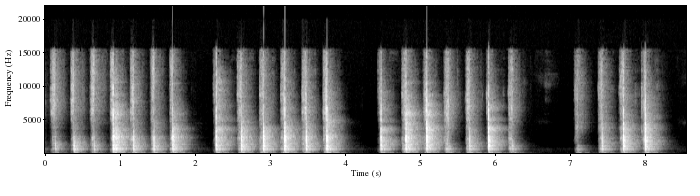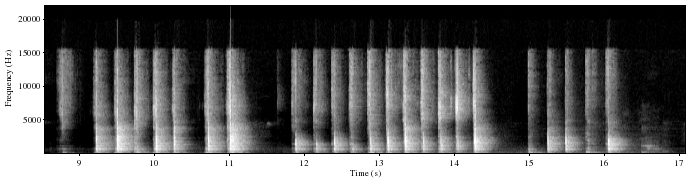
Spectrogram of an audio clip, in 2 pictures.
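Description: A knife chops onion into thin slices on a board for a hotel-style omelette, with rapid rhythmic bursts of sharp taps grouped in quick runs and separated by short pauses, close and loud.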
